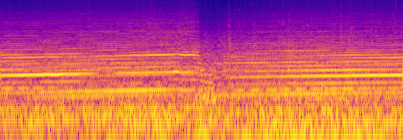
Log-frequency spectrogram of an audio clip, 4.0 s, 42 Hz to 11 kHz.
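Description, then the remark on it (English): The engine of a 2020 Lamborghini SVJ being driven roars and accelerates steadily through a 115 mph turn, with a brief dip around a quick gear shift midway before the revving climbs again, continuous for about four seconds. “I am driving a 2020 Lamborghini SVJ. This car, watch this.”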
